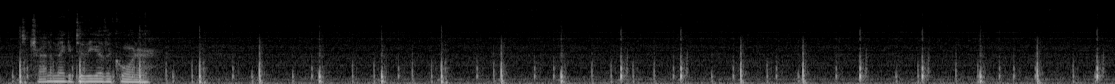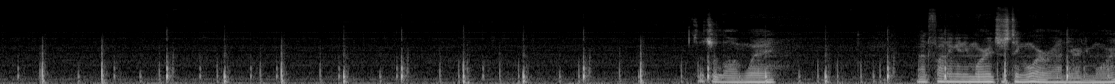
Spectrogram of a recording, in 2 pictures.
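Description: A pickaxe chips at stone with quick, steady knocks.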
